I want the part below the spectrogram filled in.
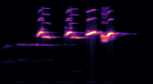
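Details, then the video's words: Tutor song of a Double-collared seedeater in the Tui Tui Zel Zel Clássico style, meant for training young birds: a faint thin lead-in whistle, then four high chirpy notes with a final downward slur. "Tui Tui Zel Zel Clássico Professor Coleiro Mestre No Treinamento e Top Para Encarte!!!"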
